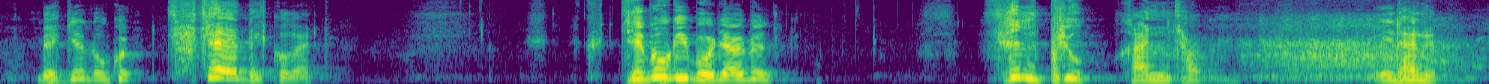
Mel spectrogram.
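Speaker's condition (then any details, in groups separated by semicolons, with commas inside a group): Cerebral palsy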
